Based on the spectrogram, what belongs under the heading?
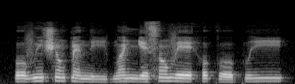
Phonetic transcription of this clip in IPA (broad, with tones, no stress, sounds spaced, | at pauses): o˧ v ĩ˦ ʃ ɔ̃˦ k͡p ɛ̃˧ n iː˨ b ã˧ ɲ e˧ s ɔ̃˦ v eː˧ h o˧ k oː˨ kʷ iː˦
